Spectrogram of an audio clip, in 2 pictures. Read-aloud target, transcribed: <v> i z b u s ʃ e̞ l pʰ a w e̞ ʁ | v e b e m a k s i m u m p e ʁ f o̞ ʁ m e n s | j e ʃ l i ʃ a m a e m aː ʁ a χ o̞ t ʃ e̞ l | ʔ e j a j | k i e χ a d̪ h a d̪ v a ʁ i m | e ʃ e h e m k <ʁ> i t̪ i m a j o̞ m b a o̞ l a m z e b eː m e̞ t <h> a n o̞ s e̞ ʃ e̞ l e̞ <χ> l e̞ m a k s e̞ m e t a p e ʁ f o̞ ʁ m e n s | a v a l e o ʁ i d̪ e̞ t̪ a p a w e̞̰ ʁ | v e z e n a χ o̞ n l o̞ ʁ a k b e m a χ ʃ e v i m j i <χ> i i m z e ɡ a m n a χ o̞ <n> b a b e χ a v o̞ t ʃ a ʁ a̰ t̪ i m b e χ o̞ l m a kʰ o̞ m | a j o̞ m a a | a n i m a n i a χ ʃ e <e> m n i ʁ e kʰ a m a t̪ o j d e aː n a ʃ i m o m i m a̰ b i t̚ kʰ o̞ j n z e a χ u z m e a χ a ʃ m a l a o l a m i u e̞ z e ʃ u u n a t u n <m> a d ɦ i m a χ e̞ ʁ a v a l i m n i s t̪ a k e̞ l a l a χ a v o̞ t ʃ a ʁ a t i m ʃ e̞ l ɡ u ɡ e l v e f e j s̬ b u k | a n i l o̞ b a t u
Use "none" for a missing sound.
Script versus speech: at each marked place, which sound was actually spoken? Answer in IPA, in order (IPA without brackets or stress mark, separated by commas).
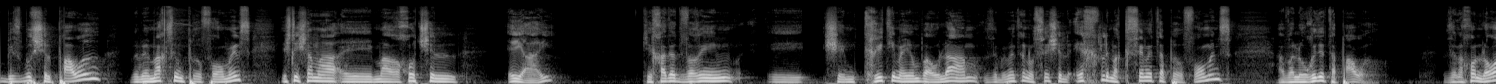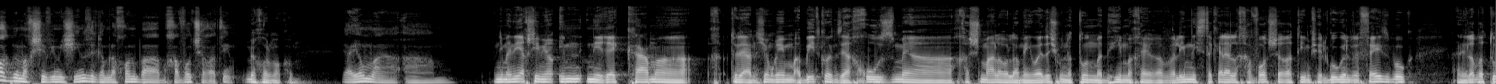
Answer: b, ʁ, h, χ, ʃ, n, i, m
